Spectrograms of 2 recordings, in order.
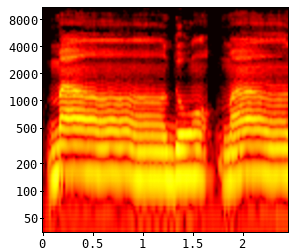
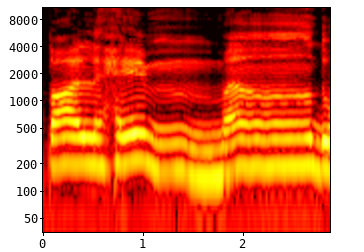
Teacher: Nun mati bertemu dengan dot. Dot ini adalah huruf ikhfa, maka kena baca samar-samar. Man ini kena baca samar-samar.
